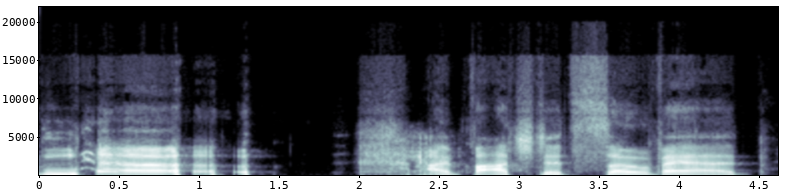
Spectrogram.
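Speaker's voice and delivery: acted out, very slow, crushed, devastated dismay. Retelling a past reaction to a mistake: retelling being devastated. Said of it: "And I was devastated".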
